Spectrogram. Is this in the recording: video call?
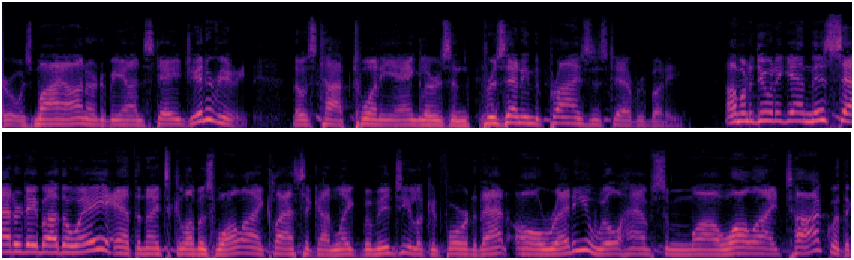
no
